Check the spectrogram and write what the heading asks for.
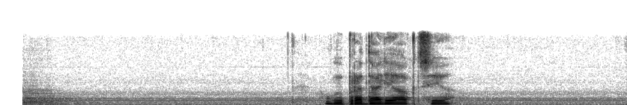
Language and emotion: Russian, neutral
